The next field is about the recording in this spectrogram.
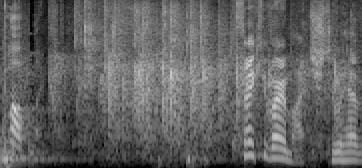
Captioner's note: audience applauding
